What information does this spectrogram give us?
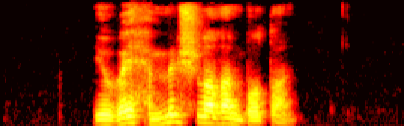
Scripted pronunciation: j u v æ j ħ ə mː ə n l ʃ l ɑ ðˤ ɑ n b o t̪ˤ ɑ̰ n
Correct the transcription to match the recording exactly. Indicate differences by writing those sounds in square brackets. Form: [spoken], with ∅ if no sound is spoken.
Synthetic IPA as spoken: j u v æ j ħ ə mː ə [∅] l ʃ l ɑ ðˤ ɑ n b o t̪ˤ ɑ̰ n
